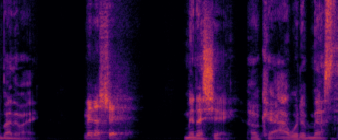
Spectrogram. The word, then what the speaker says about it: Menashe: you say your last name by the way Minnesota okay I would have messed that up completely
